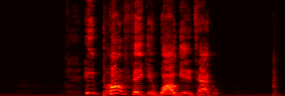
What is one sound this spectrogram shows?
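A man exclaims loudly and excitedly close by.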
